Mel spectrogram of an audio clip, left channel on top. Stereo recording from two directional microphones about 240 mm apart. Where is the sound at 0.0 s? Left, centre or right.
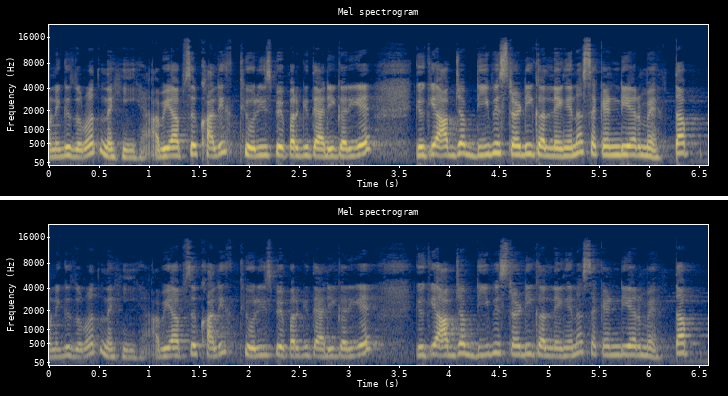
Left.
